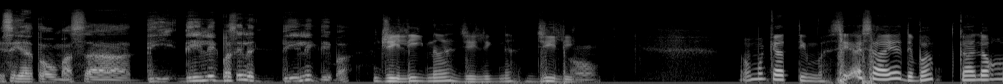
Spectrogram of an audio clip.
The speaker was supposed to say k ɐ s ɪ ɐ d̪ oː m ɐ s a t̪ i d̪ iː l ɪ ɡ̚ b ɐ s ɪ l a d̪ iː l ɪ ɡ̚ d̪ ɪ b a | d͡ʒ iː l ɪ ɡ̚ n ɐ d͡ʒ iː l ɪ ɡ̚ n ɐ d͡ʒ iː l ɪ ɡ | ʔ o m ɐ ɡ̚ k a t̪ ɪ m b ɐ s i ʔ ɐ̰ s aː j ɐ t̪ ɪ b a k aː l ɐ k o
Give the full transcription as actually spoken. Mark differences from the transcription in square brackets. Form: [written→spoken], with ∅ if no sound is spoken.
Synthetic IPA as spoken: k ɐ s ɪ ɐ [d̪→t̪] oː m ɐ s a [t̪→d̪] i d̪ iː l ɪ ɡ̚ b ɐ s ɪ l a d̪ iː l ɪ ɡ̚ d̪ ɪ b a | d͡ʒ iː l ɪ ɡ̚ n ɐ d͡ʒ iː l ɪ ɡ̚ n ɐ d͡ʒ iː l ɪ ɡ | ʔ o m ɐ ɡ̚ k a t̪ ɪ m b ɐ s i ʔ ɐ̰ s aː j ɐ [t̪→d̪] ɪ b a k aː l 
